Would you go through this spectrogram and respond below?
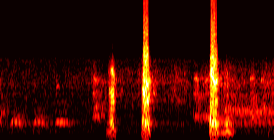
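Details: Three-month-old Labrador puppy Luna barking while at play with a toad. After a few soft murmurs, three abrupt barks follow at uneven gaps of under a second and over a second, and the last is the strongest.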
